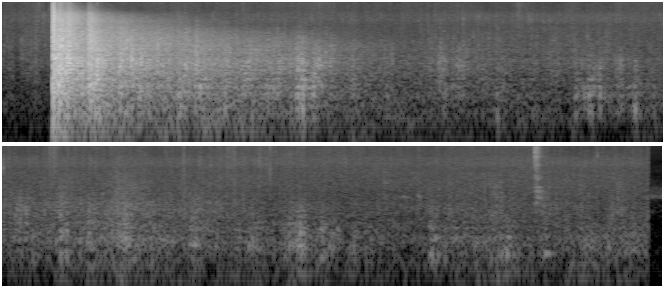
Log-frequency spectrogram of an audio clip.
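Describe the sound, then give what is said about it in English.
A sudden, very loud crack of nearby thunder from a lightning strike in a lightning storm splits the air, then rumbles and fades over steady rain that keeps falling throughout, with no voices. “He's like, wait a minute, I'm not just going to stand in this lightning storm.”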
